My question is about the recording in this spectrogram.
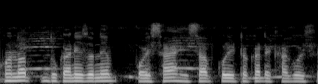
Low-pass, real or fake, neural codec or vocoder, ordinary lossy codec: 7.2 kHz; real; none; Opus, 32 kbps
